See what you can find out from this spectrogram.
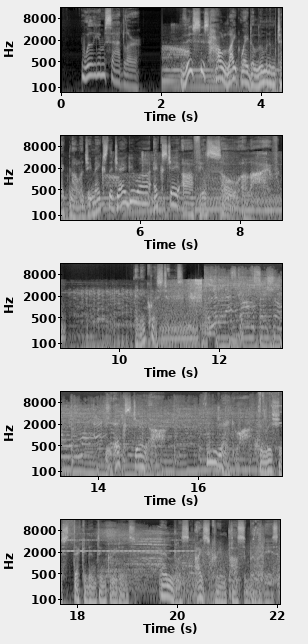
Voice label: celebrity commercial

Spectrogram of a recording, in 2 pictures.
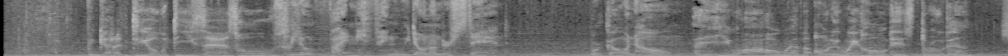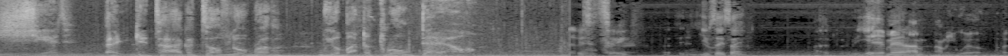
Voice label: animation men interactive, voices men

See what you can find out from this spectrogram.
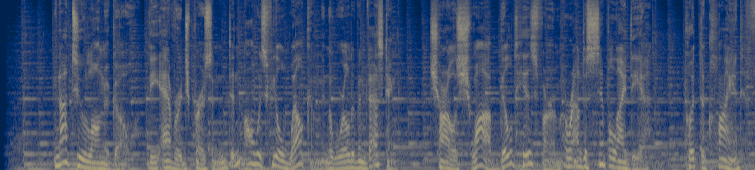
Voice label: narration male corporate

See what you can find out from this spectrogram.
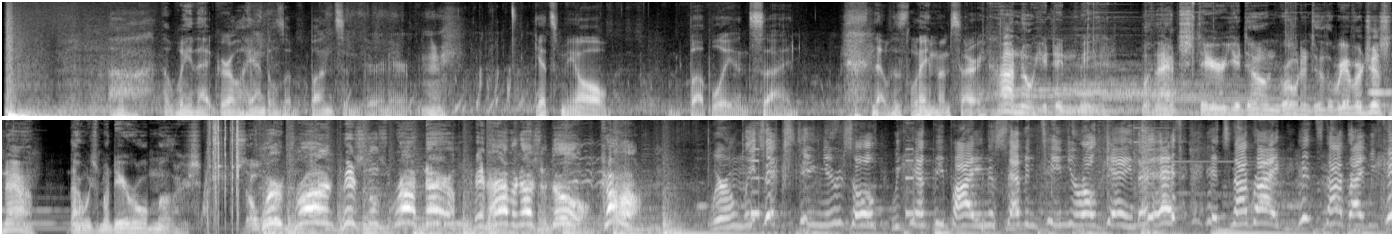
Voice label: animation men

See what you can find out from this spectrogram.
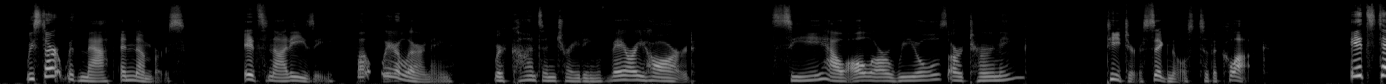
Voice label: audiobooks women children

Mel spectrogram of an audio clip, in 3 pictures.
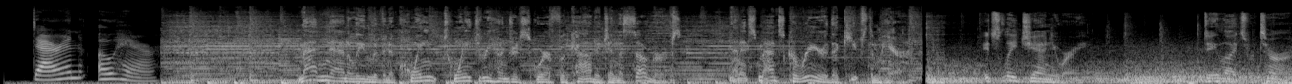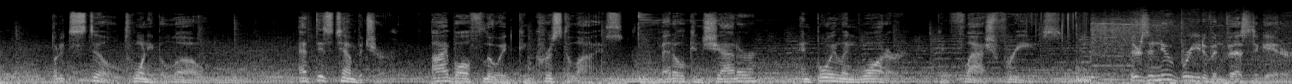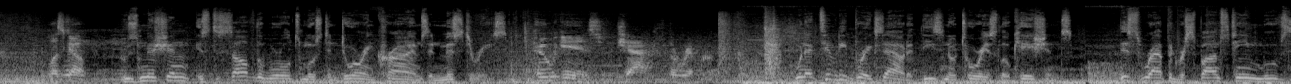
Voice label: narration

